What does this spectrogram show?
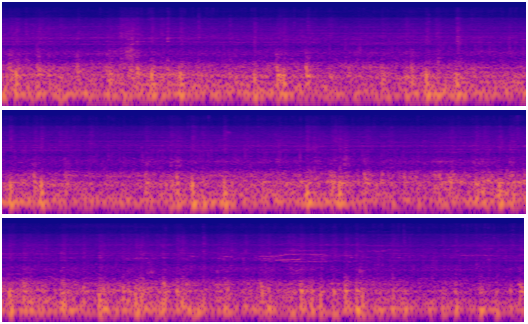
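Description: Passenger coaches of an Indian Railways express train rolling past at speed, a steady heavy rumble with the wheels clattering over the rail joints.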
